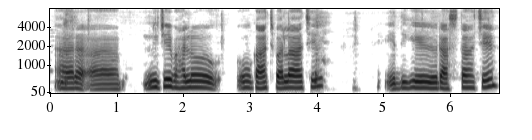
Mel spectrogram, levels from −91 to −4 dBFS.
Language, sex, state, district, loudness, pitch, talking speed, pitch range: Bengali, female, West Bengal, Paschim Medinipur, -19 LUFS, 210 Hz, 100 wpm, 190-220 Hz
